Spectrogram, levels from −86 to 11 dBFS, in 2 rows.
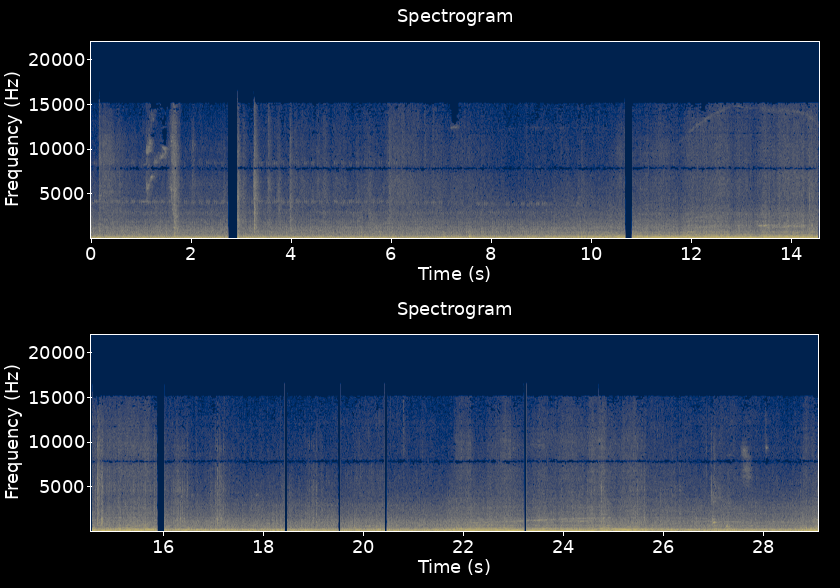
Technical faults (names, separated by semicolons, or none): block of digital silence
